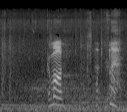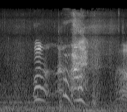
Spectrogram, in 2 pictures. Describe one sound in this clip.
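A young girl speaks nearby.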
